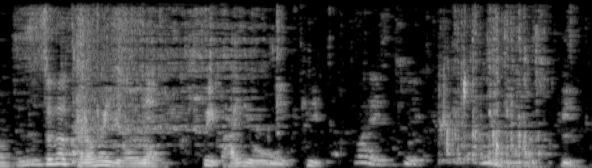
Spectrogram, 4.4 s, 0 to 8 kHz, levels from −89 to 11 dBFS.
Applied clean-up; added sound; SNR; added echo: classical method Wiener filter.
